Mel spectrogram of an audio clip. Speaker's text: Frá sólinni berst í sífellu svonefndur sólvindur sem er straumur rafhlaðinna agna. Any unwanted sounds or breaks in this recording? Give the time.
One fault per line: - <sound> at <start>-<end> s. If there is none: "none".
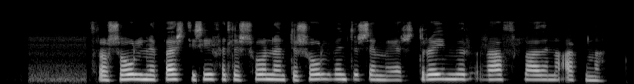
none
